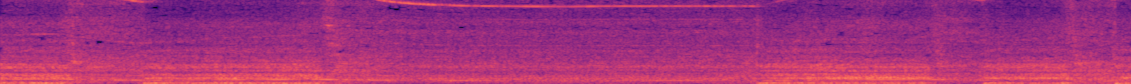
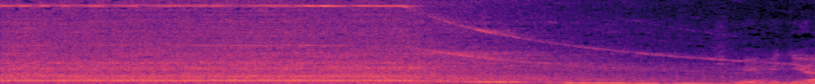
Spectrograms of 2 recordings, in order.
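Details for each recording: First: Rowenta Compact Power Cyclonic vacuum cleaner: steady high whistle over the motor roar, wavering as airflow shifts, then stops; judged not motor-related but an airflow problem. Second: Rowenta Compact Power Cyclonic vacuum cleaner that previously whistled, motor checked (suspected loose motor): steady motor whine with no whistling, pitch falling smoothly as switched off; normal running.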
